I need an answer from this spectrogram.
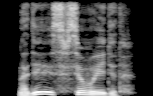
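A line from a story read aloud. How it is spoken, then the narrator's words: Sigh. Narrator (Russian): вздохнул я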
